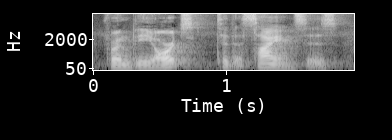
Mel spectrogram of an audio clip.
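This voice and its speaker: A young man narrates a news segment in the manner of a student reporter. His voice has plenty of vocal fry, at an ordinary pitch for a man. The delivery is scripted. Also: fairly even intonation, takes it slowly. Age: young adult.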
